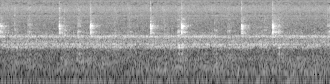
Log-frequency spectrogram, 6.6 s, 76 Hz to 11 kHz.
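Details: Hermle weight-driven grandfather clock movement on a homemade leveled test stand (F-350 rotor disc base), pendulum just fitted; crisp light ticks roughly every 0.6 seconds with a few gaps, quiet room, running healthily.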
